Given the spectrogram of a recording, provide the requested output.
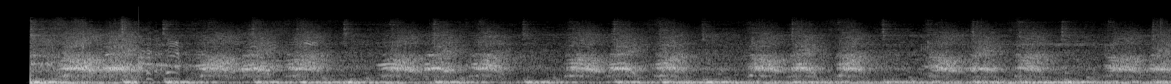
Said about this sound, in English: So those are Phoenix Coyote fans at the time screaming, Salt Lake sucks, Salt Lake sucks, Salt Lake sucks, because that's where their team is moving.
